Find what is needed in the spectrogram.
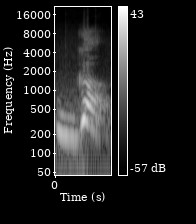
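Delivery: G sounded as ग; letter sound. Shown as a demonstration. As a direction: drop low and sound out ग. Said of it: "जी".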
